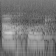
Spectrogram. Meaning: stable, stall (usually for horses)
- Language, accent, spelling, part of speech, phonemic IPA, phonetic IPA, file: Armenian, Eastern Armenian, ախոռ, noun, /ɑˈχor/, [ɑχór], Hy-ախոռ.ogg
